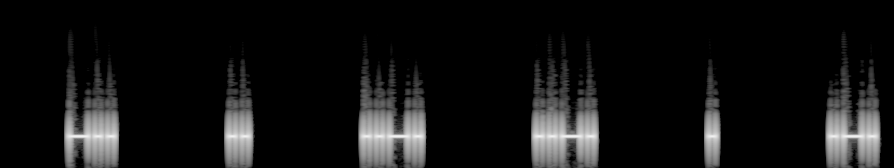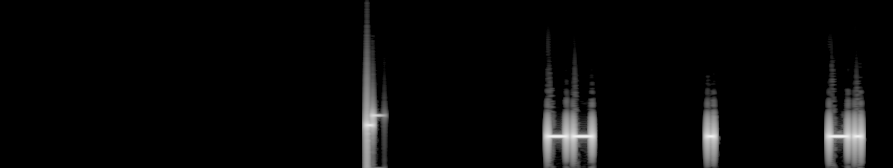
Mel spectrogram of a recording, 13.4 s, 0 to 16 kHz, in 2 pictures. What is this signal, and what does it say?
Morse code, heard as a keyed tone, about 25 wpm, spaced as for 9 wpm, 700 Hz. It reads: DIFFER MEN
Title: 6x Character Spacing - Top 200 Words - 25wpm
